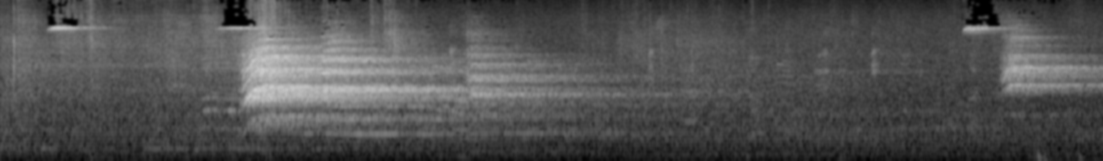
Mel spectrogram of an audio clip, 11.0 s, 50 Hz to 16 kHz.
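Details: Training session for belugas Nana, Niko and Mirai at Port of Nagoya Public Aquarium on 23 February 2023. One loud harmonic call swells abruptly and fades slowly over several seconds. A shorter call follows near the end, each preceded by a brief high pure tone.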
